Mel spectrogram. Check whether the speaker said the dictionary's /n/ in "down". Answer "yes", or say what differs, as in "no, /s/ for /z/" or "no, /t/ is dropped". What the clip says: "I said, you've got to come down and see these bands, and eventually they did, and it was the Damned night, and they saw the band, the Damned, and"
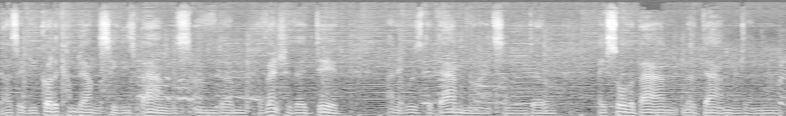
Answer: no, /n/ is dropped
